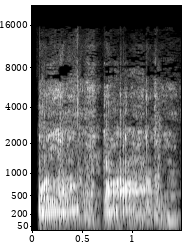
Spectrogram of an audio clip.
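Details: Two dark-maned wild male lions fighting for dominance at Kareiga, South Africa, on 6 October 2024: two harsh, rasping snarl-roar bursts, each lasting about half a second, with a brief gap between them.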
